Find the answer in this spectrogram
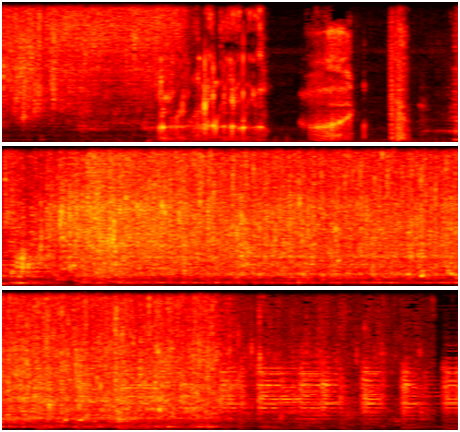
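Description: A toilet flushing: a steady rush of water that starts a few seconds in, runs about five seconds and then tails off.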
